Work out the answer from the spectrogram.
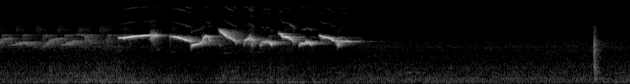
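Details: Oriental magpie-robin in song training: a soft twittering lead-in, then a loud burst of about eight slurred whistled phrases, rising and falling quickly for two seconds, followed by quiet and a single click.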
